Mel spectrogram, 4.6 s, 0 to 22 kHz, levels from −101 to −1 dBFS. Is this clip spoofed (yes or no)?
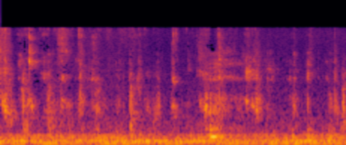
no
